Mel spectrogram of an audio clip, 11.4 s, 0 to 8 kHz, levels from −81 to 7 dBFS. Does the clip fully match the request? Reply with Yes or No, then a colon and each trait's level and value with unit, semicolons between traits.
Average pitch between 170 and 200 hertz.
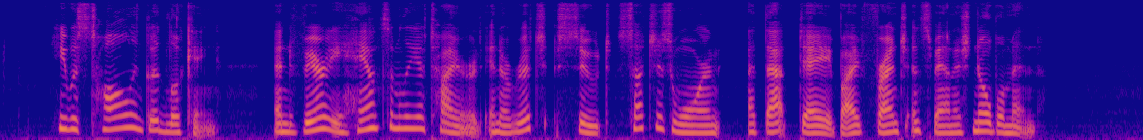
Yes: medium, 185 Hz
